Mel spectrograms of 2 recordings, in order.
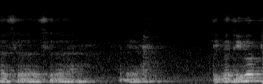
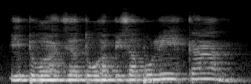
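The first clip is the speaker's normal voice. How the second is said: high, loud declaration; emphatic preaching; 9 semitones higher, 10 dB louder than usual. Acted. Preacher assuring the congregation God restores, loud declaration. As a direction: proclaim it with full force.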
